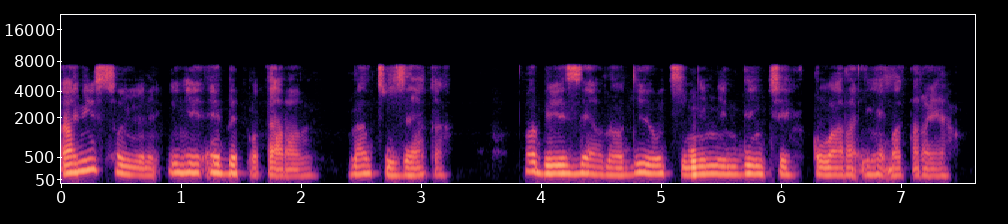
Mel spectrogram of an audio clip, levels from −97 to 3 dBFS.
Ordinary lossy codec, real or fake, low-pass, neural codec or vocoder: none; fake; 7.2 kHz; codec, 24 kHz, 3 kbps, HILCodec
